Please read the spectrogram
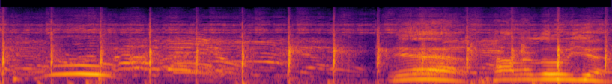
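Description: Sharp, rhythmic hand claps, about four a second, with voices calling out over them.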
